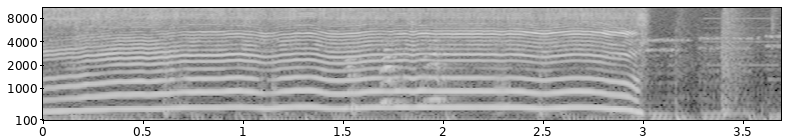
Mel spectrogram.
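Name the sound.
honeybee buzzing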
